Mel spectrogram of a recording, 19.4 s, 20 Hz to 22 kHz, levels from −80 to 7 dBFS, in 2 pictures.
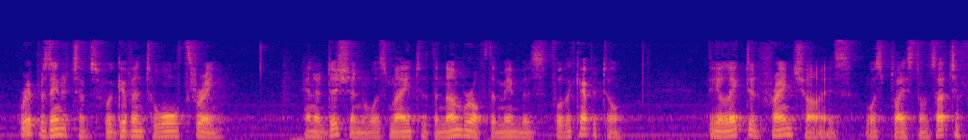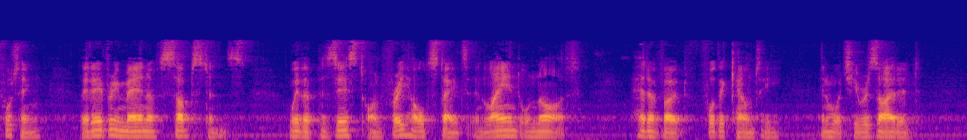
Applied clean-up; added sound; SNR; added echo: none; none; none; none.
